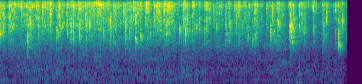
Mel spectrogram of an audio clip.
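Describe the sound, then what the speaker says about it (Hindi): Tap water pours steadily into a container as drinking water is filled at home, a continuous splashing rush with no talk, ending in a brief silence. "फिलहाल मैं अभी पीने का पानी भर रही हूँ,"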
